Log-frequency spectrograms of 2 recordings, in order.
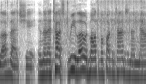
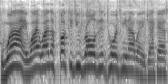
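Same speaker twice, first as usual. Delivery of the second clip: louder, indignant yelling; angry shout; 3 semitones higher, 3 dB louder than usual. Real, not acted. Gamer yelling at a teammate who rolled it toward him, angry shout. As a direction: demand an answer from the teammate.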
